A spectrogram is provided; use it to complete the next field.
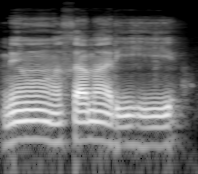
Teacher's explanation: را یہاں پر لائٹ ہوگا، کیوں؟ کیونکہ را کی ساؤنڈ نیچے ہے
